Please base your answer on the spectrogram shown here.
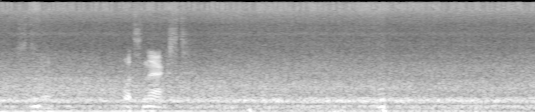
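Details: Back-yard swarm of honey bees being captured for a keeper's hive: a steady, thick buzzing drone fills the recording, with a few brief faint knocks and rustles.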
